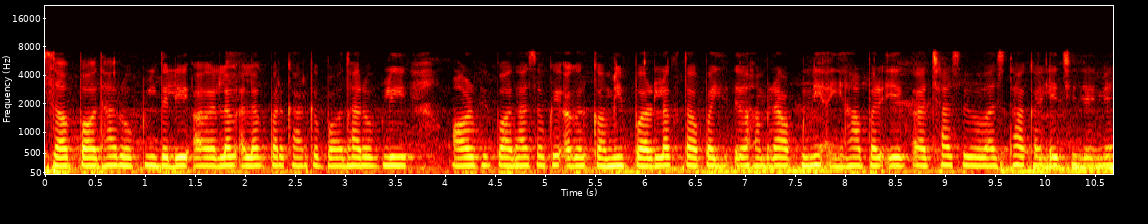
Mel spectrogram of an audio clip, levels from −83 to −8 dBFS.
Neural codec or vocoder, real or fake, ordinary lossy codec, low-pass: vocoder, 44.1 kHz, 80 mel bands, Vocos; fake; none; 7.2 kHz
